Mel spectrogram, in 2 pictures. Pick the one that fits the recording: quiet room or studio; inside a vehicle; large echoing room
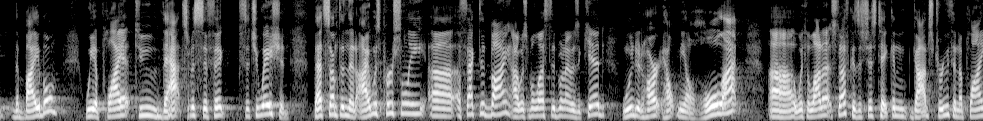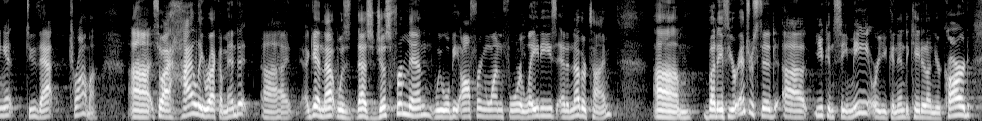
large echoing room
